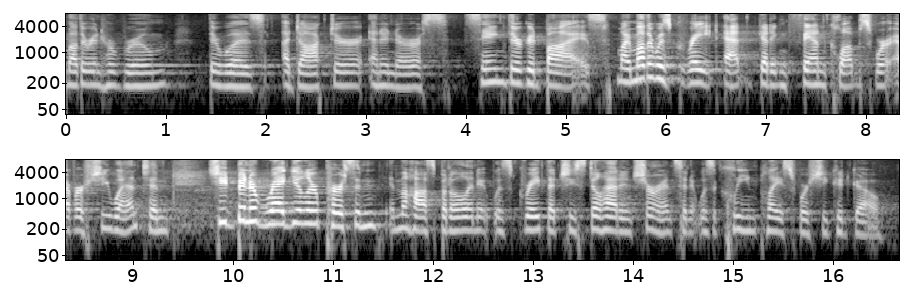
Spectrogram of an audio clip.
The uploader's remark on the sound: live at Nordia House in Portland, OR Portland Story Theater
